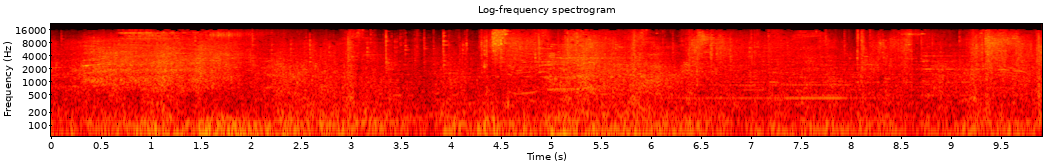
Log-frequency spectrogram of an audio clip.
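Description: Heavy blows strike and thud against a large creature.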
